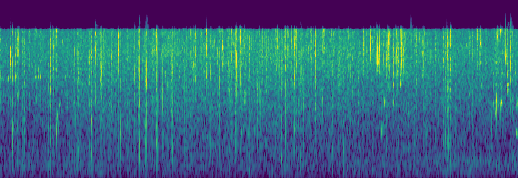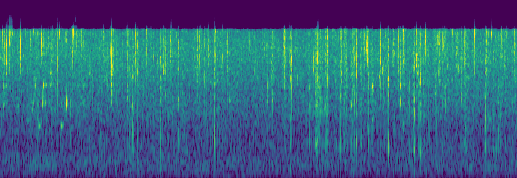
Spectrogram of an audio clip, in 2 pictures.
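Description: Heavy rain falling on a poncho shelter overhead and the wet leaf litter around it: a dense, steady rush of countless small drop hits. Runoff from the poncho drips into metal camp cups.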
